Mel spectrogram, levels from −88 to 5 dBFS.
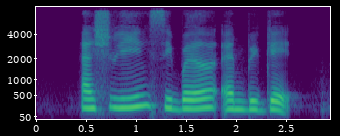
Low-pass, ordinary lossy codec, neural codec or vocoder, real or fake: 7.2 kHz; none; codec, 16 kHz, 0.5 kbps, FunCodec, trained on LibriTTS, 25 frames a second; fake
